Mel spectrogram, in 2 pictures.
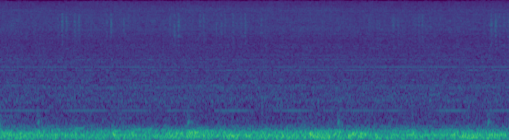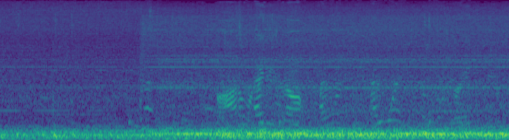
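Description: Jet engines hum low and steadily as an airliner taxis.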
